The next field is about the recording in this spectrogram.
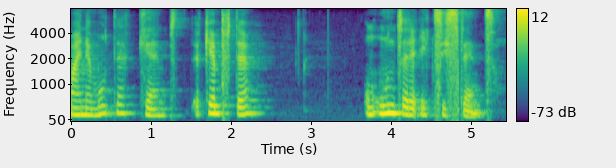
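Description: This woman's medium-pitched voice carries a Hungarian accent. Her pitch variation is ordinary. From Hungary. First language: Hungarian (speaking German). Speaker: church member giving testimony. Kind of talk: testimony.

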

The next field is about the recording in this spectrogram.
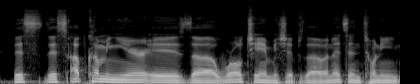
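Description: A man talks with an American accent in a plain, everyday voice. His pitch is fairly low, with ordinary variation, at a moderate pace. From US South, Louisville, Kentucky. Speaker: professional sprinter. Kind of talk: interview.

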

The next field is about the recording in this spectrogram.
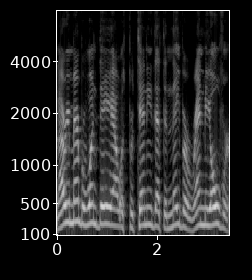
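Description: Recorded very cleanly against a silent background, a man speaks in a high voice at a moderate pace with ordinary pitch variation. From Los Angeles, US. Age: 50s. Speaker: pastor. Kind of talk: testimony.

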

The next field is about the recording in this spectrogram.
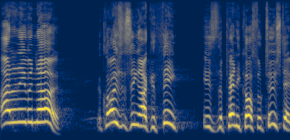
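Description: It is a very clean recording with a silent background. The man talks with an Australian accent. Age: 40s. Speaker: pastor. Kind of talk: sermon. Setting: church.

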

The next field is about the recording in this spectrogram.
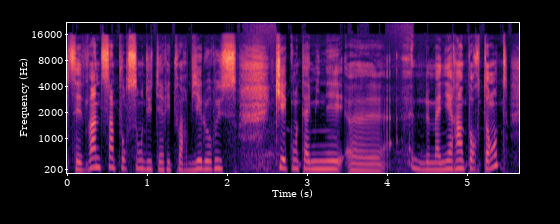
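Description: An ordinary speaking voice from a woman, medium in pitch, at a moderate pace with fairly even intonation and a dry, close sound with no echo. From Alsace, France. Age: 60s. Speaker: midwife and anti-nuclear activist. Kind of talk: testimony.

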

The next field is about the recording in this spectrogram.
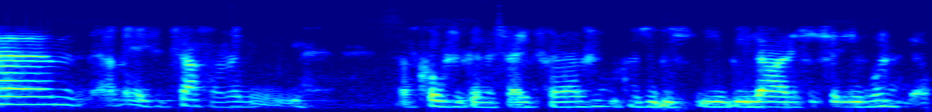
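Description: With a plain, everyday voice, a man speaks at a fairly quick pace and fairly high pitch, showing ordinary pitch variation and big swings in loudness. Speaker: footballer. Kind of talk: interview answers. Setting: phone call.

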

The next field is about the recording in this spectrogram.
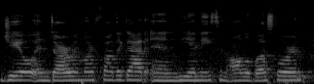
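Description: A woman's medium-pitched, flat monotone over noticeable background noise. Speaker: nursing student and wife. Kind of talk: casual chat.

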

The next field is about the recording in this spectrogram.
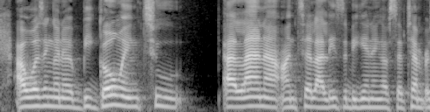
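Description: Very fast, fairly low-pitched speech from a woman with an American accent, a bright, sharp tone and fairly even intonation, in a very clean recording with a silent background. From US Virgin Islands. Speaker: podcaster. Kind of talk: casual chat. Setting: radio studio.

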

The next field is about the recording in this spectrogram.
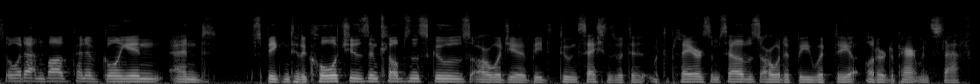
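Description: Here is a man with a normal speaking voice at a medium pitch. He keeps a moderate pace and fairly even intonation. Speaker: podcast host. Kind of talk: interview.

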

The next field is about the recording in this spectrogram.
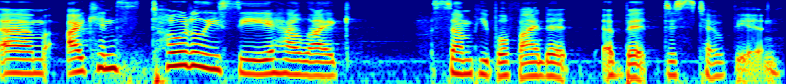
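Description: A woman speaks with a Californian accent at a medium pitch with ordinary variation. The recording is very clean with a silent background. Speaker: stand-in co-host. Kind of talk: casual chat.

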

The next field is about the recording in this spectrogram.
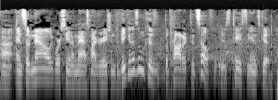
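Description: Fairly quick speech in an American accent, hardly any pauses, ordinary pitch variation, and noticeable background noise. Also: man, fairly high pitch for a man. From Philadelphia, US. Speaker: grocery market owner. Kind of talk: casual chat. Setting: studio kitchen.

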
